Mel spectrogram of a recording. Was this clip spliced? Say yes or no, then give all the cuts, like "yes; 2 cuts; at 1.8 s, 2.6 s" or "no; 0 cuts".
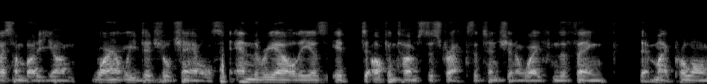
yes; 2 cuts; at 2.3 s, 3.3 s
